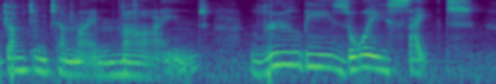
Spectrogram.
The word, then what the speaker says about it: zoisite: Ruby zoisite. Ruby zoisite. It's a Z.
